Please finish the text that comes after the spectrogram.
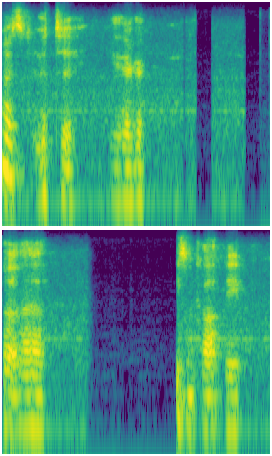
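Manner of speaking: on the verge of tears. A character greets two people at the gate in the morning, on the verge of tears. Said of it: "you kind of sound like you're about to cry".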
